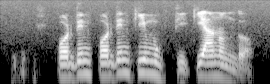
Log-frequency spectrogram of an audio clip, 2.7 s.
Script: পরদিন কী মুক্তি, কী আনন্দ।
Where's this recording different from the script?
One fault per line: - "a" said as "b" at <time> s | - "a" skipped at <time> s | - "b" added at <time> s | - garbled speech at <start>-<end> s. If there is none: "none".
- "পরদিন" added at 1.0 s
